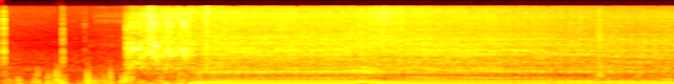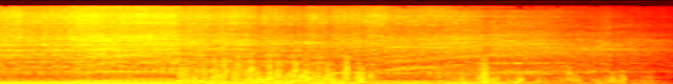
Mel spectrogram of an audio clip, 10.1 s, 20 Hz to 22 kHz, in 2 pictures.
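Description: Triumph Rocket 3 R's 2,458 cc inline three-cylinder engine starting up, catching about a second in, then idling with two short rev blips, around three and six seconds in. It fades near the end.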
